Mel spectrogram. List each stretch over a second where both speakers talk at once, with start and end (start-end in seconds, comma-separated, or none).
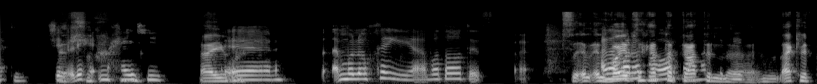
6.0-7.5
